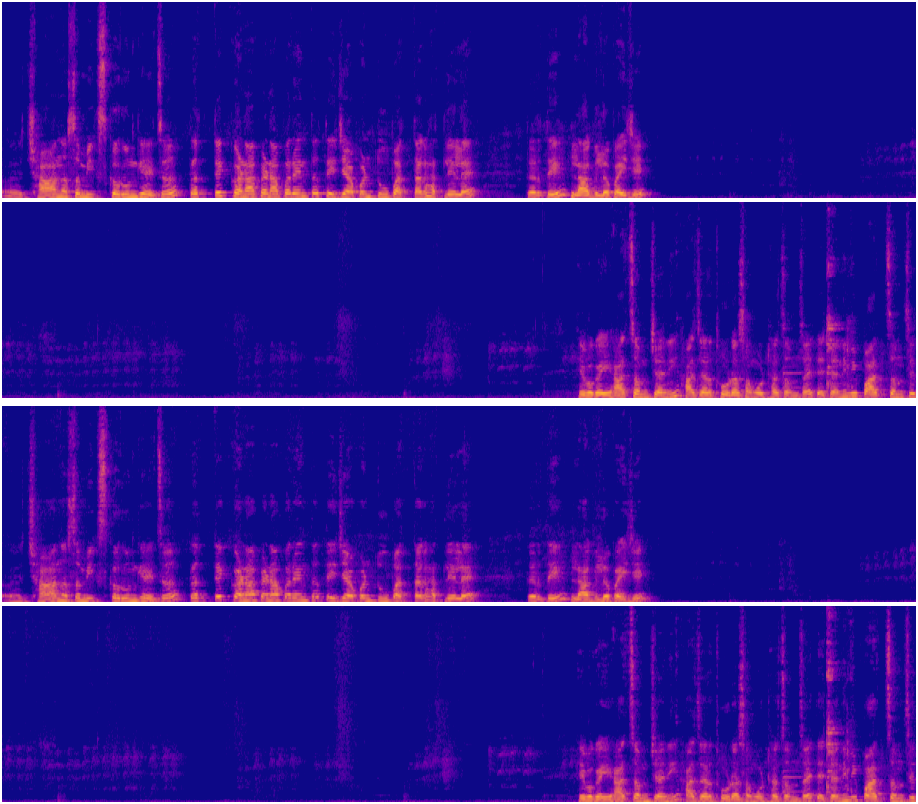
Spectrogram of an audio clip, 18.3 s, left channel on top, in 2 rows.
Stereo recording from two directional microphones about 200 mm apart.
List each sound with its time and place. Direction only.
0.1 s a woman's voice: 30° left (ahead or behind)
14.8 s a woman's voice: 20° left (ahead or behind)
